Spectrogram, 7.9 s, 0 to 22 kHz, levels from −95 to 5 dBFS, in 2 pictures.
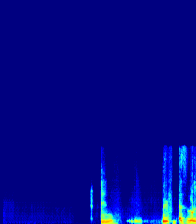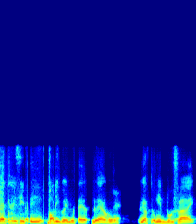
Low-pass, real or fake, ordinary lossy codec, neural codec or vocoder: none; fake; none; codec, 16 kHz, 2 kbps, X-Codec, HuBERT features, trained on general audio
